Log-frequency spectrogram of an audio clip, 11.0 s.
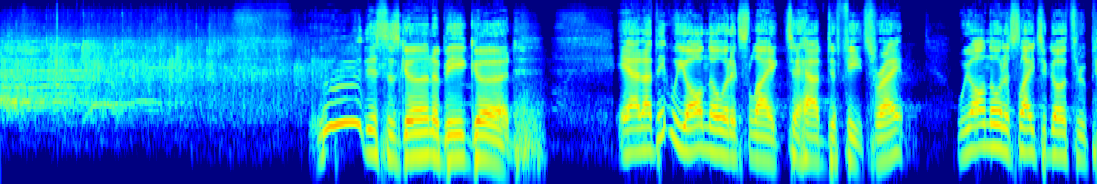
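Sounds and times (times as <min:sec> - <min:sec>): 
faint audience shouts and cheers: 0:00.0 - 0:02.0
audience applause: 0:00.0 - 0:03.8
speech: 0:03.1 - 0:05.4, 0:06.2 - 0:10.9.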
